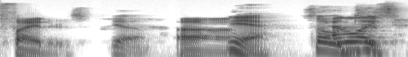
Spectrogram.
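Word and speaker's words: FighterZ: And I was calling it Fighter Z for a while, but then I saw a video where the developers of the game actually said like it's pronounced Fighters.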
